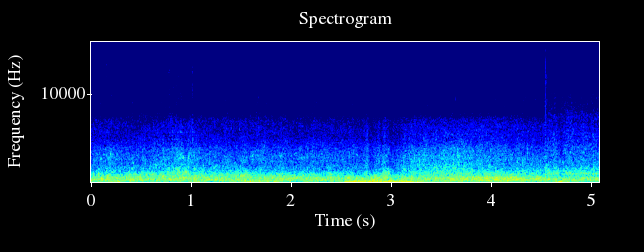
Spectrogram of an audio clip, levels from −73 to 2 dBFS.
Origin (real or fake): fake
